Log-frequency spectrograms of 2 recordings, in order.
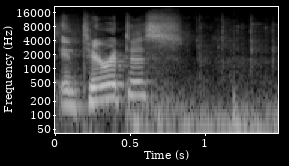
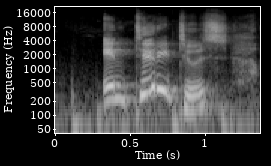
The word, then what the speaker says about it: Interritus: long time ago um pronunciation of this map by the way in in territis interritus Google translate let's see what does Google tell me in territus oh it actually automatically detected Latin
